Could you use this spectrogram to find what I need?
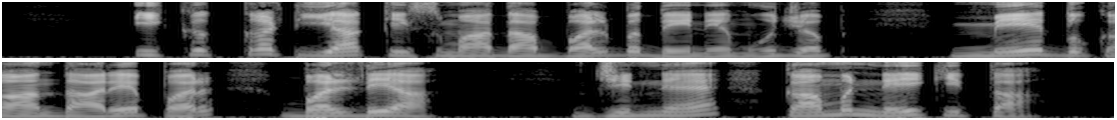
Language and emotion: Dogri, angry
